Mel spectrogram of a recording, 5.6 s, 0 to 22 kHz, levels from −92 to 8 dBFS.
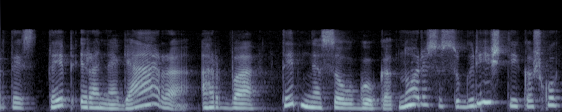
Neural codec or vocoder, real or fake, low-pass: none; real; 7.2 kHz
